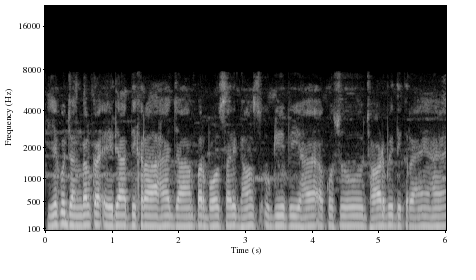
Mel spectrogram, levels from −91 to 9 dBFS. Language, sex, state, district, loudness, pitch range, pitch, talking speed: Hindi, male, Haryana, Jhajjar, -17 LUFS, 130-140 Hz, 135 Hz, 230 wpm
